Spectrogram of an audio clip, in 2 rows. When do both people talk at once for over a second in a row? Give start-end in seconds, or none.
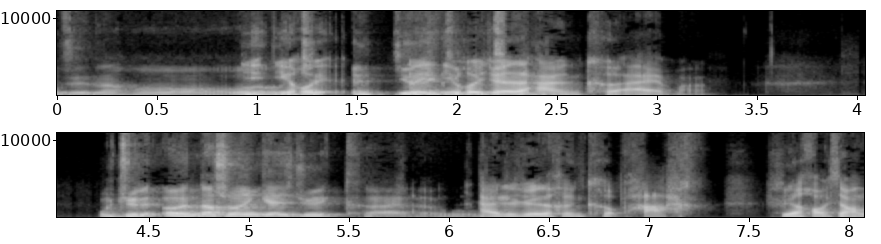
0.9-2.5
